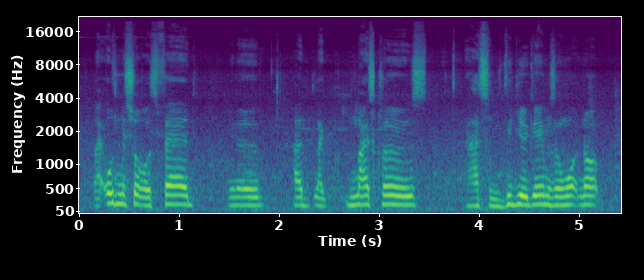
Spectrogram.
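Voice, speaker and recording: A man with a high pitch speaks at a moderate pace against noticeable background noise. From Jamaica, then Sutton, London from age nine. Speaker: interviewee sharing life story. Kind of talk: casual interview. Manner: hesitant, many fillers.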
